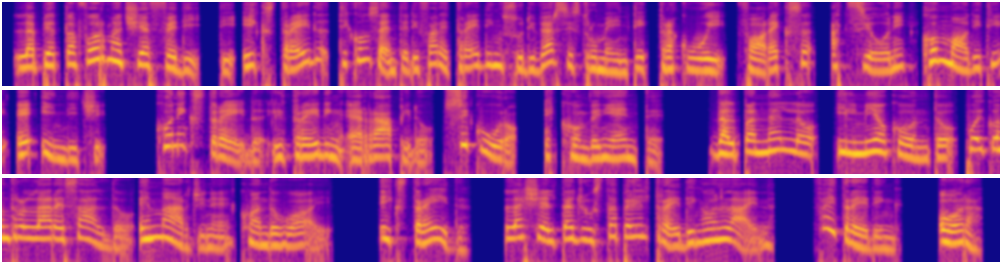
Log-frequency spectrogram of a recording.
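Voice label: Italian, female, voice over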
